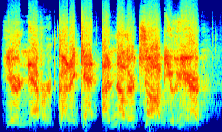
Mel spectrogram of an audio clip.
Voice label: tutorial chopper; midwave; Blind Drive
